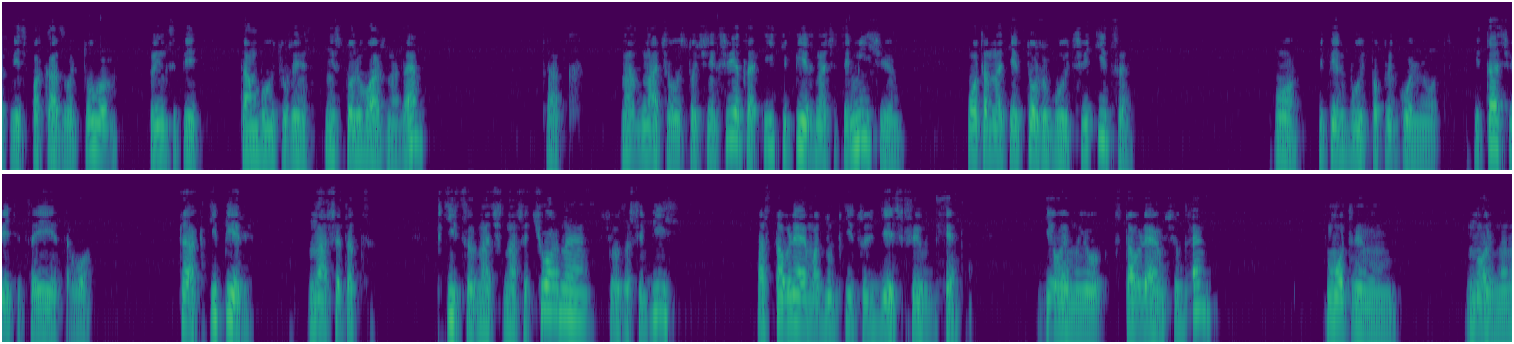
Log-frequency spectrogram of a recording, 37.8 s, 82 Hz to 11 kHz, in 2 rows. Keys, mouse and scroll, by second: 1.2-1.7 drag, 9.0-10.9 drag, 14.0-16.0 drag, 17.7 click, 21.6 click, 22.7 middle click, 27.0-29.1 middle drag, 31.1 shift+d, 37.5 KP_0.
